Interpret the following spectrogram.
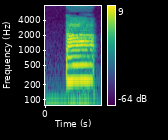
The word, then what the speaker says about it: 哒: 那我们看哒这个发音，哒一声，相应的是韩语里面的哒，发音很像，但是不一样啊。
